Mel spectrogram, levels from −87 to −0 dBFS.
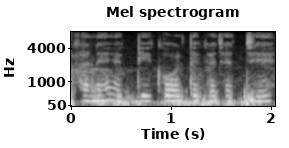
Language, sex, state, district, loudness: Bengali, female, Assam, Hailakandi, -16 LUFS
